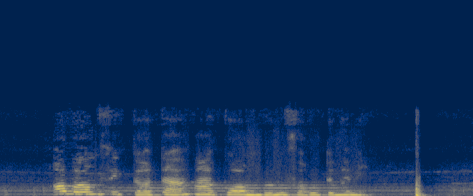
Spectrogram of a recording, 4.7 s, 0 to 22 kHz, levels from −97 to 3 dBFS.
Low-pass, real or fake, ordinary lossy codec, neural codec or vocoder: 9.9 kHz; fake; Opus, 24 kbps; vocoder, 44.1 kHz, 128 mel bands every 512 samples, BigVGAN v2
